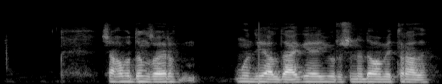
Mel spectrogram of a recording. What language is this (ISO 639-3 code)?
uzb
